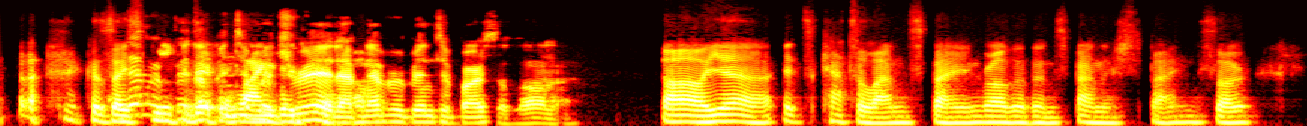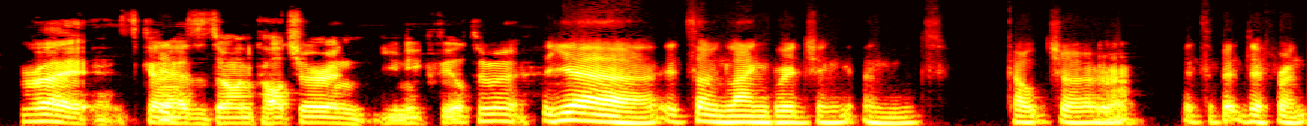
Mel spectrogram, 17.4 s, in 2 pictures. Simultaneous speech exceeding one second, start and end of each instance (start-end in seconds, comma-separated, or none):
0.7-2.4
